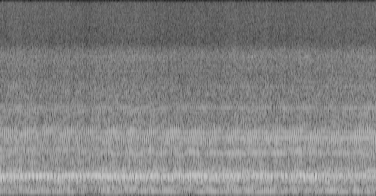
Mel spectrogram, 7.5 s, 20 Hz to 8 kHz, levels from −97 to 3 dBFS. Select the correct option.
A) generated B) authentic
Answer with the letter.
B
